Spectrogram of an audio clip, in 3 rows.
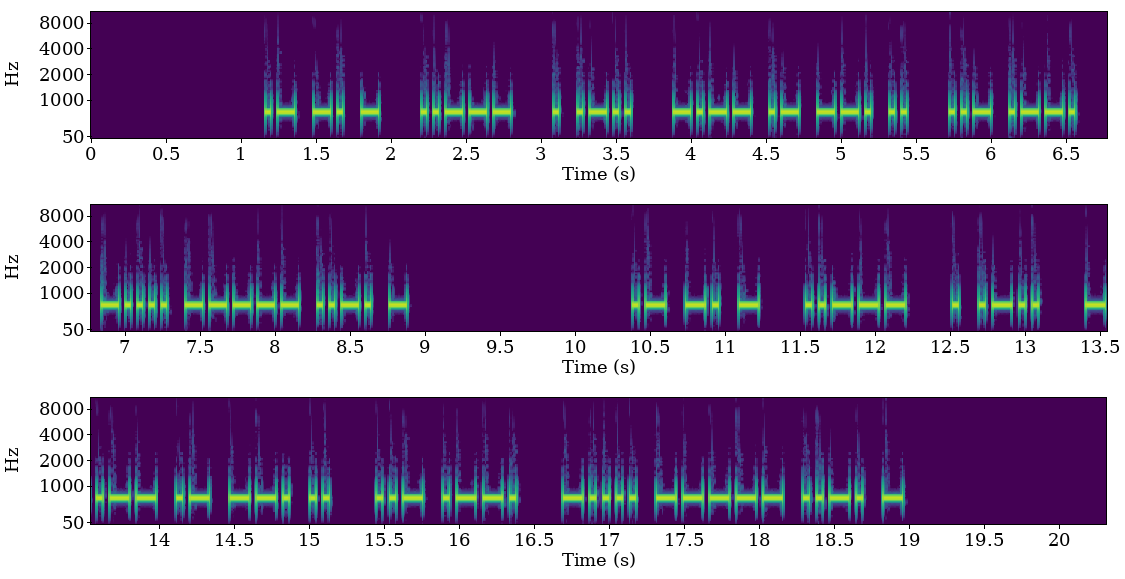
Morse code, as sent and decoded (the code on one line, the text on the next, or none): .- -. - / ..--- / . .-.. / -.-- .- --. .. / ..- .--. / -.... ----- ..-. - / .- -. - / ..--- / . .-.. / -.-- .- --. .. / ..- .--. / -.... ----- ..-. -
ANT 2 EL YAGI UP 60FT ANT 2 EL YAGI UP 60FT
